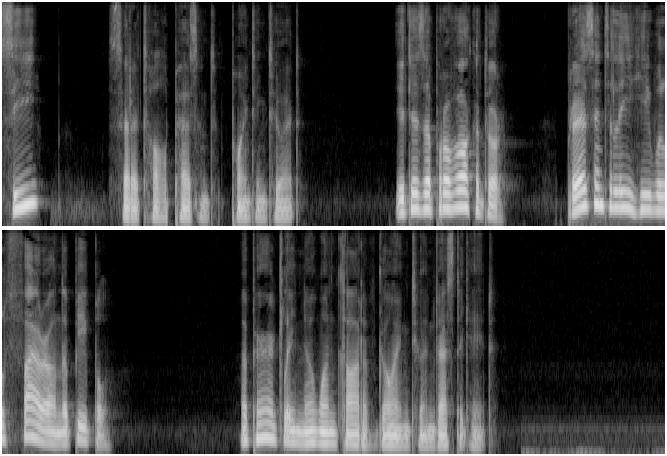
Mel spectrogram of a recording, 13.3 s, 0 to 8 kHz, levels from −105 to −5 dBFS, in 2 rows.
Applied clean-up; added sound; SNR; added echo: none; none; none; none.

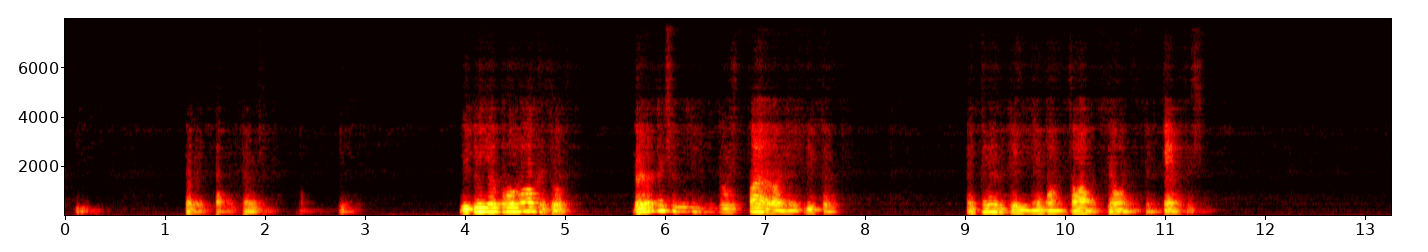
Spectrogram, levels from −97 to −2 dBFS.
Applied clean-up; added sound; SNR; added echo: neural mask model DeepFilterNet 3.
